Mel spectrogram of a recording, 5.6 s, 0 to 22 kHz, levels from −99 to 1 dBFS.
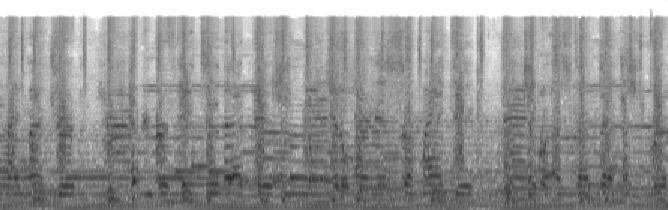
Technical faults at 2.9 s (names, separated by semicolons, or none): none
